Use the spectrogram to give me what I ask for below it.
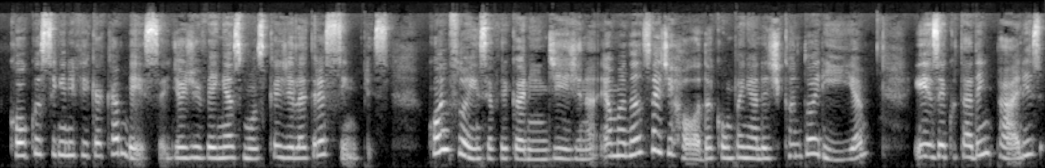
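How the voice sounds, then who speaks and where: A woman student reading a prepared school text aloud in a steady, even way. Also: high voice. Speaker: student presenter.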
